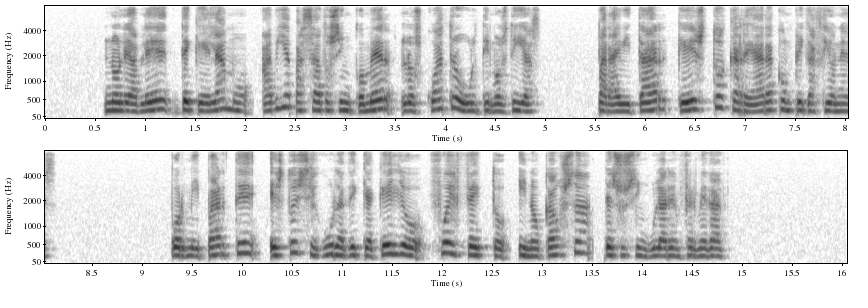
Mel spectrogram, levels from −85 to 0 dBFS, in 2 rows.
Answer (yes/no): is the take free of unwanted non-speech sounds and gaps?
yes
